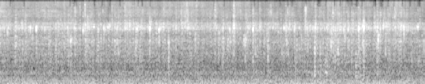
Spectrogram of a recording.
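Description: Tofu cooks in a covered pan with soy sauce and water, giving off a steady close sizzle and crackle of frying and steaming that holds evenly throughout.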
